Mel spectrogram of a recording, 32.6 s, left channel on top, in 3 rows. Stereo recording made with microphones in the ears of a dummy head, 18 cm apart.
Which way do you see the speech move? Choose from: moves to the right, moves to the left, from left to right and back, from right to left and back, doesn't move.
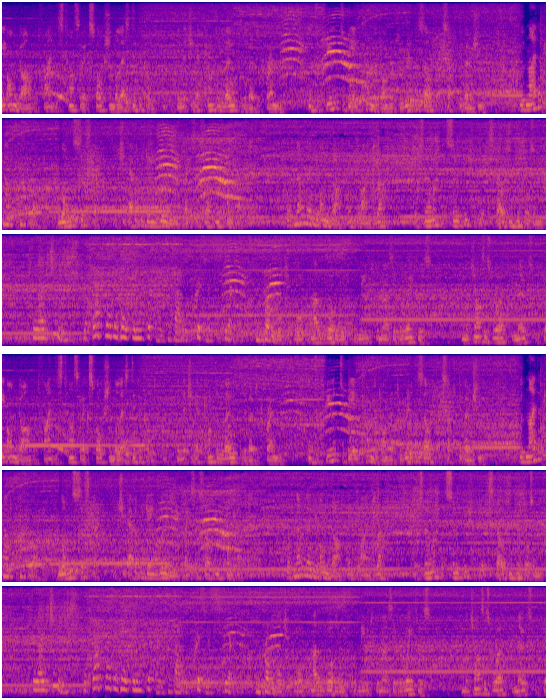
doesn't move.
